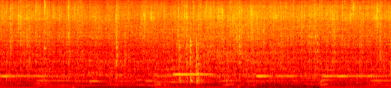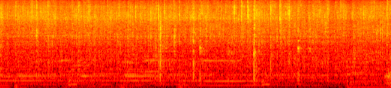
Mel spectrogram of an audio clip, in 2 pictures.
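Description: Orzo pasta fries in a pan over moderate heat, giving a continuous close sizzle broken by occasional scraping and clicking stirs, with no voices.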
